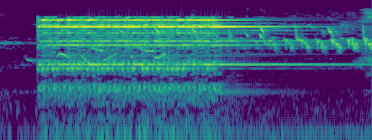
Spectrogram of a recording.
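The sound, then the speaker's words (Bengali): A telephone bell rings in one steady, loud burst of about two seconds, then its ringing tone fades away. “এমন সময় telephone বেঁচে উঠল”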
